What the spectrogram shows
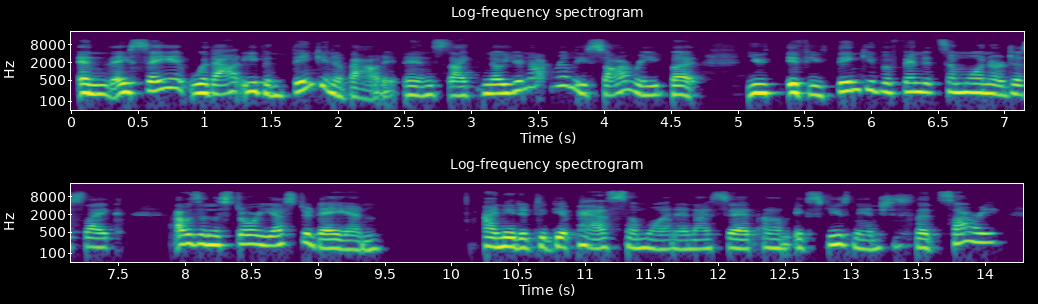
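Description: A woman's voice: on the low side, normal speed, darkish tone. A woman life coach speaking as a podcast guest, earnest and emphatic. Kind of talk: casual conversational chat.

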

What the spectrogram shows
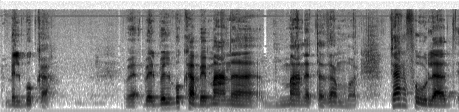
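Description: A man preaching a sermon as pastor, telling stories in a conversational way with many restarts. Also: on the low side.

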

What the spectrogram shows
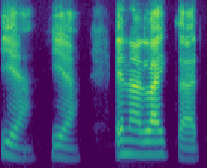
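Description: A woman's voice: fairly low pitch, unhurried, a bit bright, clear, resonant tone, no echo. A woman co-hosting a casual podcast, asking questions while thinking aloud and trailing off. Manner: thinks aloud, trails off, gives short backchannels. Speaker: podcast co-host.

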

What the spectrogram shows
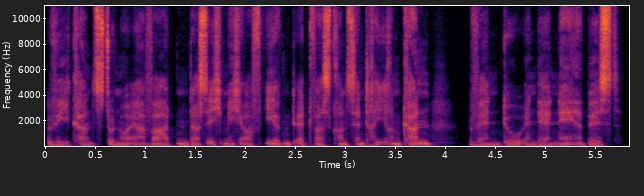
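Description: A wry male gunfighter who speaks low and hushed, understated and dry in his replies, as the narrator puts him on. The storybook recording is dry and close. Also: slow, slightly rough, no room sound, exaggerated voice.

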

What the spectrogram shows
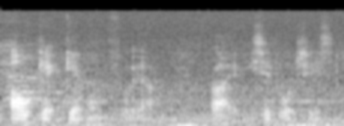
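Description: A man's voice: medium pitch, fast. A man, a podcast host appearing as a guest, telling a rambling casual story full of restarts and swearing. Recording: noisy background hiss.

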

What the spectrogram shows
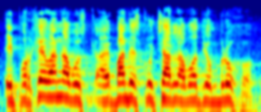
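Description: A male pastor with a Honduran accent preaching a sermon, moving from loud emphatic calls to soft, hushed lines. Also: high voice, fast talker. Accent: Honduran Spanish.

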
